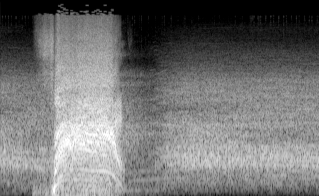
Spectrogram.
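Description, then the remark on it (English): A church audience lets out one loud, unified shout of the word "glory", lasting under a second, then settles into a steady hum of crowd noise and murmur. “Somebody shout five times glory.”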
